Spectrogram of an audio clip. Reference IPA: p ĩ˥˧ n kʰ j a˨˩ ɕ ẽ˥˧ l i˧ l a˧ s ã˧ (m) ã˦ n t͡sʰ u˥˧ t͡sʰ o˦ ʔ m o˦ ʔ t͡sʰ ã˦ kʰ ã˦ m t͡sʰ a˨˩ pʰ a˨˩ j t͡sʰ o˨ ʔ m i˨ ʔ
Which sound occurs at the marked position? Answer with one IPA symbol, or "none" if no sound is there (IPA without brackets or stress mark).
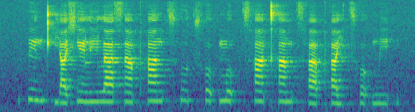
pʰ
